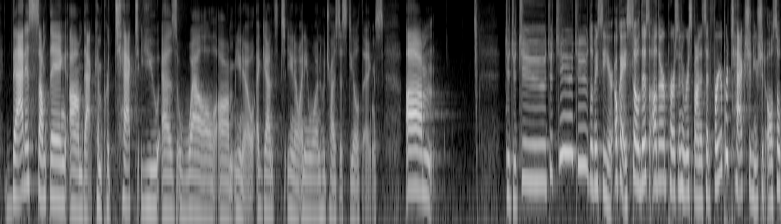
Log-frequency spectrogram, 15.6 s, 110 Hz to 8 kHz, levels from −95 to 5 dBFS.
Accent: American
